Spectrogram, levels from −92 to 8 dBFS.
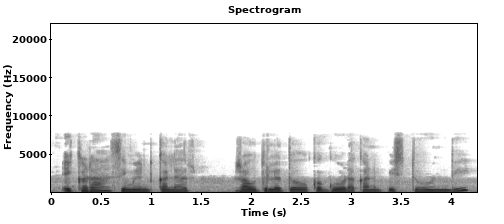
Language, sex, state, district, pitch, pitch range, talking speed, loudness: Telugu, female, Telangana, Mahabubabad, 200 Hz, 195-220 Hz, 100 wpm, -17 LUFS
